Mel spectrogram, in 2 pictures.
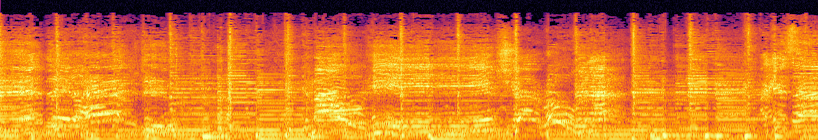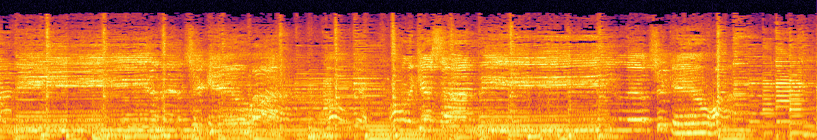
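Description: Live acoustic string band playing a country song: strummed acoustic guitar, fiddle, mandolin and cello, with several voices singing together.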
